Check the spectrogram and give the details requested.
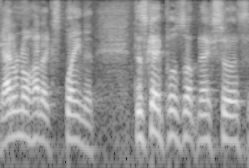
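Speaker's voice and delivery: ordinary talk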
